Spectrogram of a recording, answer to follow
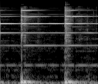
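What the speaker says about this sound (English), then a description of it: "Did you guys see I have my little thank you bell?" Two bright rings of a small hand-held thank-you bell, a sharp strike and a second one about half a second later, each leaving a shimmering metallic ring that sustains through the gap.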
